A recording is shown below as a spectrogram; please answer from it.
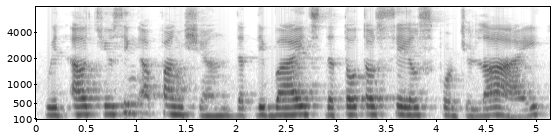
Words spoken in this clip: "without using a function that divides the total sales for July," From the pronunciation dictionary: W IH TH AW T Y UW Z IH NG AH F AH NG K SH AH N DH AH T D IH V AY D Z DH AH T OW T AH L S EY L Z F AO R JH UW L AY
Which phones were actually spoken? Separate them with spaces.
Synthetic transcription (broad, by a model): W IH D AW T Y UW S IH NG AH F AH NG K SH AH N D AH T D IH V AY D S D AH T OW T AH L S EY L S F AO R JH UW L AY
